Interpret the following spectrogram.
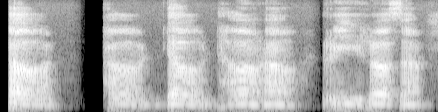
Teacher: तो आपका जो जीभ है वो आपके मुंह के अपर वाले पार्ट को, ऊपर वाले भाग को टच करता है, उसको हम बोलते हैं मूर्धा, ठीक है। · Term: मूर्धन्य वर्ण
